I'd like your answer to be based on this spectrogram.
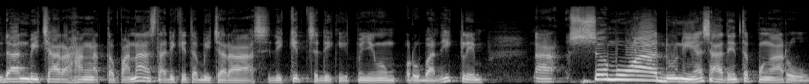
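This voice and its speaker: This man speaks at a moderate pace with ordinary variation in pitch. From Indonesia, Sundanese region (West Java); West Java, Indonesia. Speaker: epidemiologist; guest. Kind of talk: interview. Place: studio. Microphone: studio mic.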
